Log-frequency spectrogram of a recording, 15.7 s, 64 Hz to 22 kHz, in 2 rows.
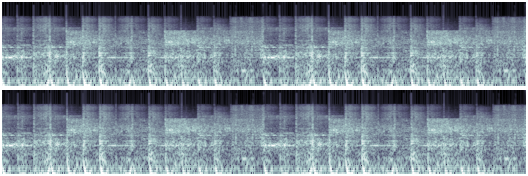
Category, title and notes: Instrument samples > Percussion
This 122bpm Drum Loop is good for composing Industrial/Electronic/Ambient songs or using as soundtrack to a sci-fi/suspense/horror indie game or short film.
Ambient, Packs, Samples, Industrial, Soundtrack, Dark, Weird, Loopable, Drum, Underground, Loop, Alien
